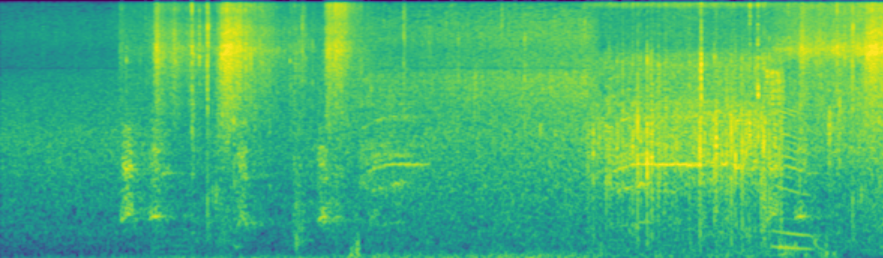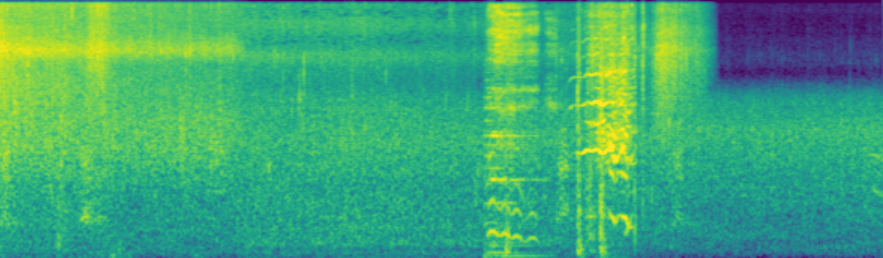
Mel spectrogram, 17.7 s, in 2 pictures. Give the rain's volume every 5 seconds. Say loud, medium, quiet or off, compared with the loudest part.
quiet, loud, medium, quiet.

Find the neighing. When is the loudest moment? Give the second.
15 s.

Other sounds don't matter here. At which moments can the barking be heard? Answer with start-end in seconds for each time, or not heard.
1.1-3.8, 7.6-10.1, 14.3-15.9.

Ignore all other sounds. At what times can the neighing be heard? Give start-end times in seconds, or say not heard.
3.5-4.3, 6.0-7.7, 13.7-15.2.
